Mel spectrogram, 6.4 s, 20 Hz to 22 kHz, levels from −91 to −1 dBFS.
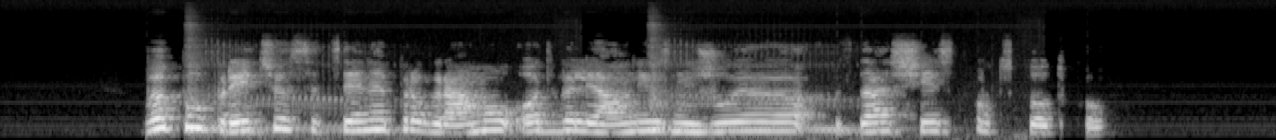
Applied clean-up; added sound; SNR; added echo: none; Cutlery, silverware; 14 dB; none.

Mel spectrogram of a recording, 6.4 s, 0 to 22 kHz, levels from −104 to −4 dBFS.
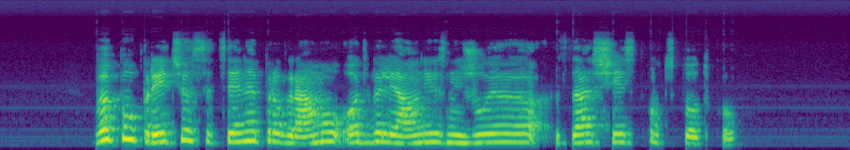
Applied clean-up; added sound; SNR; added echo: none; none; none; none.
